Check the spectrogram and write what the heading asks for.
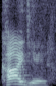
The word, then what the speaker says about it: calle: And it sounds exactly the same as the Y in Spanish, y, llamo, okay? Or, I don't know, calle, calle, street, pollo, chicken, okay?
